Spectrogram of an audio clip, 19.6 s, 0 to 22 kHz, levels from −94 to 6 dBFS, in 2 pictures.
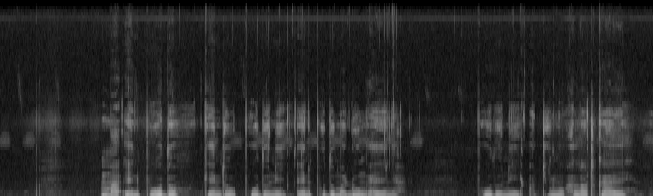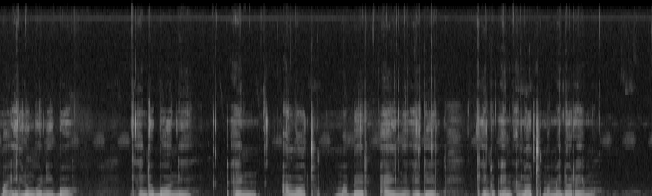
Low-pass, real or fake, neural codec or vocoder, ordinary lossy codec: none; real; none; none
